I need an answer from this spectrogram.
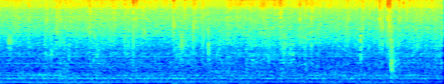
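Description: Rice and garlic frying in a cast-iron skillet for garlic fried rice: a steady sizzle with scattered pops and crackles.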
